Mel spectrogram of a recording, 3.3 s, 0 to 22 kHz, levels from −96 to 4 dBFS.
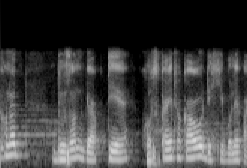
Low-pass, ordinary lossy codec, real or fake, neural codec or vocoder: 7.2 kHz; Opus, 24 kbps; real; none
